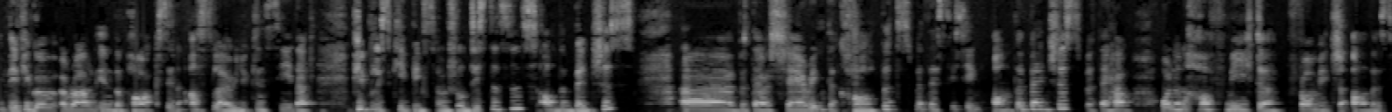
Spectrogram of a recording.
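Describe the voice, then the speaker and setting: With music in the background, a woman with a Norwegian accent speaks at a moderate pace and medium pitch with lively intonation. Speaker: design exhibition curator. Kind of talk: interview conversation. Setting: remote recording.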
